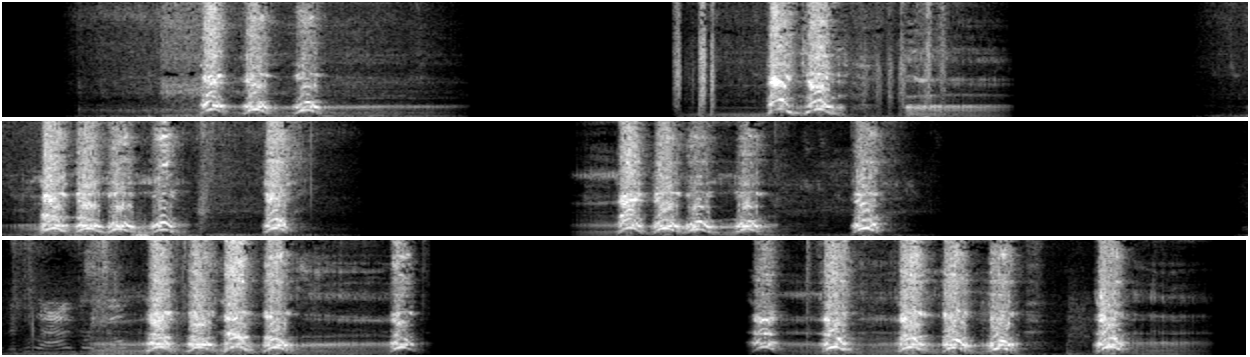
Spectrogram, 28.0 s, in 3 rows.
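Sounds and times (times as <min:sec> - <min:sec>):
dog barking: 0:01.5 - 0:02.6, 0:05.7 - 0:06.4, 0:09.6 - 0:11.7, 0:13.9 - 0:16.1, 0:19.8 - 0:21.0, 0:21.6 - 0:21.9, 0:24.3 - 0:27.3
speech: 0:06.8 - 0:07.3.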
